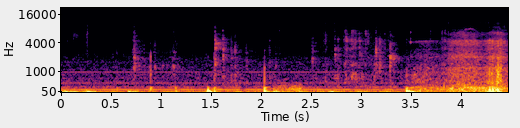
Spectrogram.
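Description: Computer keyboard typing: scattered, irregular key clicks over a low steady hum.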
